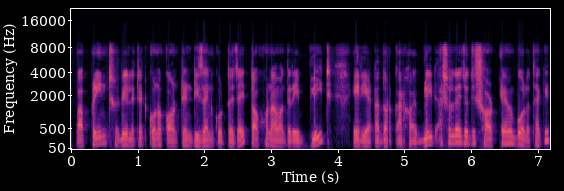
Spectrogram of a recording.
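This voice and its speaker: Man, software tutorial, low voice, dry recording, repetitive explaining. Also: dry recording. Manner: rapid, repetitive explaining with frequent fillers and checks.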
